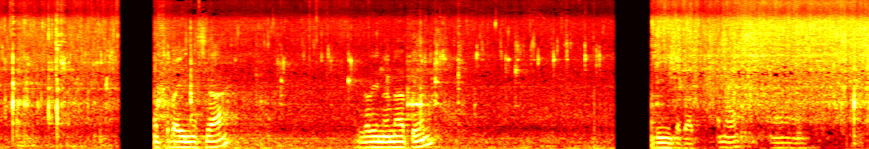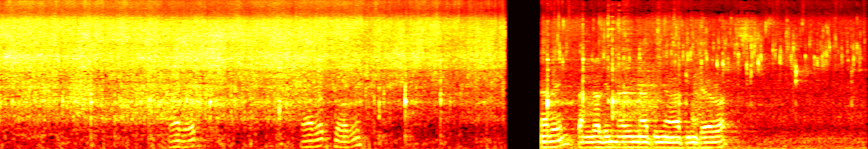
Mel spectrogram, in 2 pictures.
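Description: Oil sizzles and bubbles in a pan.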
